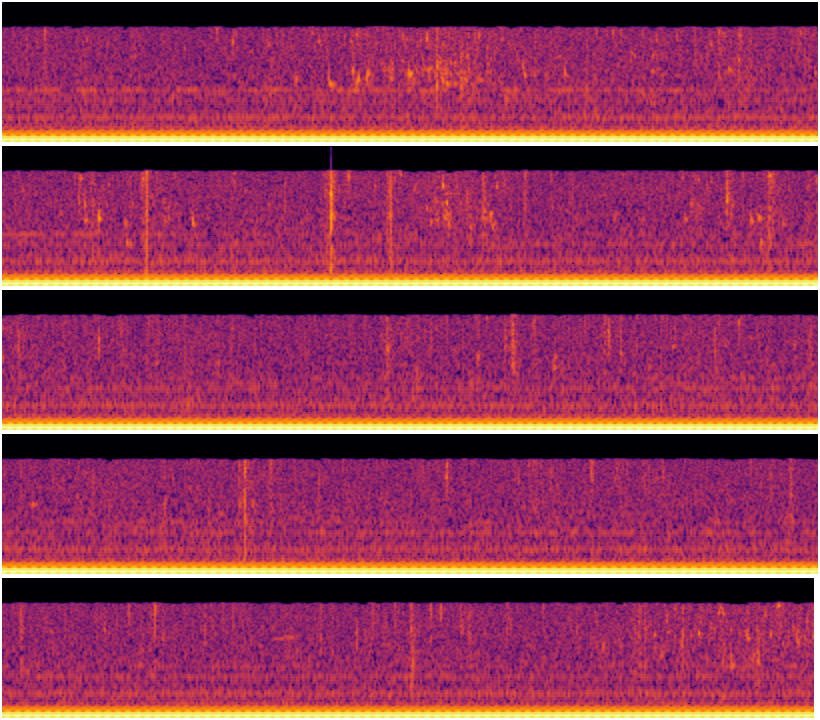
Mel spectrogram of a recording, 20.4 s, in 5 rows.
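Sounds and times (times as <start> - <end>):
background hum of a powerboat: 0.0 - 20.3.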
